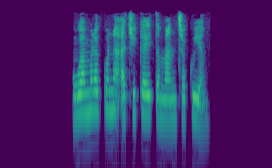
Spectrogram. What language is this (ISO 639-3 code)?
qur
